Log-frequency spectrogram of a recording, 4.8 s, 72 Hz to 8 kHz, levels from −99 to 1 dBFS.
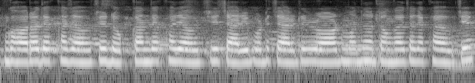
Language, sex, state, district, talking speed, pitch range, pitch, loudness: Odia, female, Odisha, Malkangiri, 140 wpm, 235-250 Hz, 245 Hz, -14 LUFS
